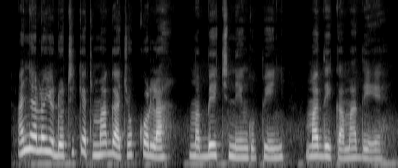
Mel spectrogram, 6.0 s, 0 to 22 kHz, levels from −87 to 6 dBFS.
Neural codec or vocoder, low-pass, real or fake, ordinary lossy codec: none; none; real; none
